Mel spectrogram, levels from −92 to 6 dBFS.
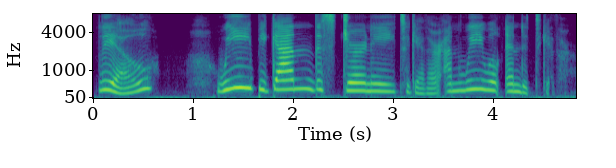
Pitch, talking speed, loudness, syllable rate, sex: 280 Hz, 150 wpm, -16 LUFS, 4.6 syllables/s, female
